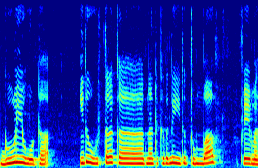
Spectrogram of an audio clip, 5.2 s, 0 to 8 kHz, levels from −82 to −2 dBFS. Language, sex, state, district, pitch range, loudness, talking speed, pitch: Kannada, female, Karnataka, Dakshina Kannada, 230-260 Hz, -13 LUFS, 105 wpm, 240 Hz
